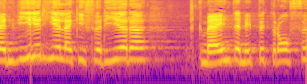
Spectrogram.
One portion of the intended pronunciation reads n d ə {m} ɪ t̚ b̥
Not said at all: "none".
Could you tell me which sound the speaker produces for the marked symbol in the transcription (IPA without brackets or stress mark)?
n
